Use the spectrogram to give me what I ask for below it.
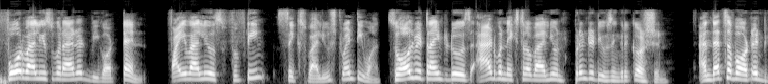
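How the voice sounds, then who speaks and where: This muffled recording, with no room sound, carries a mid-range voice teaching programming. The instructor goes through the code step by step in a casual, conversational way, often checking in with learners through tag questions.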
